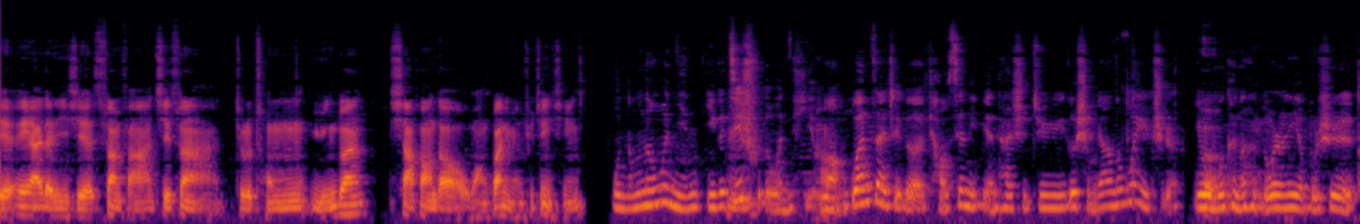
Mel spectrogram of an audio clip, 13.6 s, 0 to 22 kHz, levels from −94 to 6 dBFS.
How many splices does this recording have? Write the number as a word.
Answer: one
